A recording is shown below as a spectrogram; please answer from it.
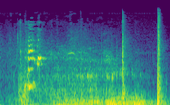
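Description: Handling noise from a handheld camera rubbing against hair and clothing: a low rumble, with a sharp click near the end.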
